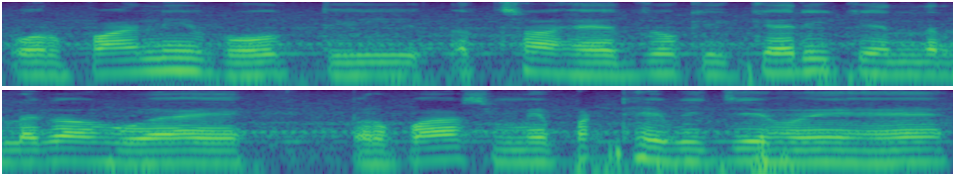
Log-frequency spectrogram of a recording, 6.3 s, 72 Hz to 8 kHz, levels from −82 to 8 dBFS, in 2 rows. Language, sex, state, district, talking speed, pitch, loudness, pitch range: Hindi, male, Rajasthan, Bikaner, 190 wpm, 145 Hz, -16 LUFS, 135-150 Hz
